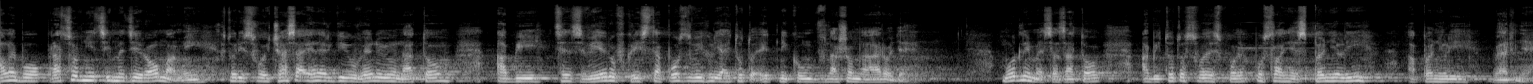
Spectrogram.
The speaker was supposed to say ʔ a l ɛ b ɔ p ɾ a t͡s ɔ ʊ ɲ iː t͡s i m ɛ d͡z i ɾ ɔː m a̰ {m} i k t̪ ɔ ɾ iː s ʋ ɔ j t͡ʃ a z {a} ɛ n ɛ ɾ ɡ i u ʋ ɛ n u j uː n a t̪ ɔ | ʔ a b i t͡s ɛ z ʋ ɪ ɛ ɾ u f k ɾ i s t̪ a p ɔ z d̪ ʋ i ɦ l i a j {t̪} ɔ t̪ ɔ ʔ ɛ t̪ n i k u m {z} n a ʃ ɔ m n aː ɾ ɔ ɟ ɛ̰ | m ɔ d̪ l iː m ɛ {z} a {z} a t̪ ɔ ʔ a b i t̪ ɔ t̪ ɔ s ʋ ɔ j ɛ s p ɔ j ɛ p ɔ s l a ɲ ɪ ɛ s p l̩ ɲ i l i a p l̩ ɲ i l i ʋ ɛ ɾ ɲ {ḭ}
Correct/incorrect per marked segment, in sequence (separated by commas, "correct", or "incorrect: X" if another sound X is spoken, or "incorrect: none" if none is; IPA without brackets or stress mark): correct, correct, correct, incorrect: v, incorrect: s, correct, incorrect: ɛ̰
